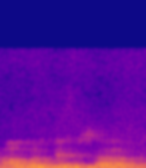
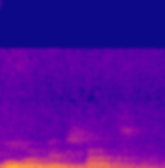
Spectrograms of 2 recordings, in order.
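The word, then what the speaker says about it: Umar ibn Sa'd: His name, the real pronunciation of his name is not Amr bin Saad, it's Umar bin Saad.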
